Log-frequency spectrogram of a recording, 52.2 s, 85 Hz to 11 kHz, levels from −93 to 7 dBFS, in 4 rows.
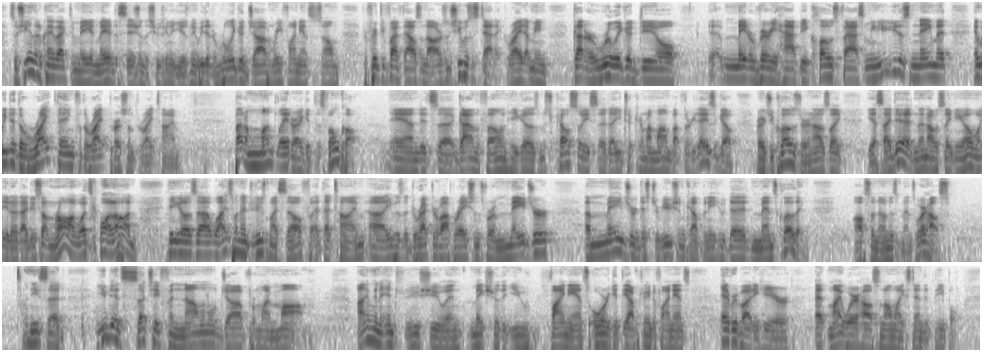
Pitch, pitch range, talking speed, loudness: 110 Hz, 100-130 Hz, 240 wpm, -29 LUFS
